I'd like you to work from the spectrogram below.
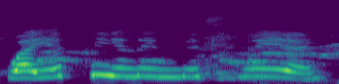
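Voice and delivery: put-on a little girl soothing her mother; imitating her comforting daughter. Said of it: "and say".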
